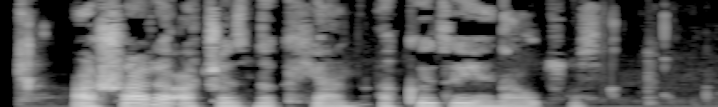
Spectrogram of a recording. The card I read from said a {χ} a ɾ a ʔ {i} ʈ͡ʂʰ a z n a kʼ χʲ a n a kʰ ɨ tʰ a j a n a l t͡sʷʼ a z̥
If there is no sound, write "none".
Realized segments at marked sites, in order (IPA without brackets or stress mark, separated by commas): ʂ, a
